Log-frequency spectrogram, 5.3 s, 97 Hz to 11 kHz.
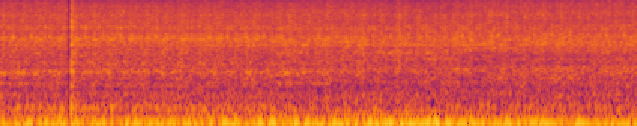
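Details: LS2 V8 ticking at idle: fast, light tick about three per second over a steady idle; source not pinned down, cause suspected but unconfirmed.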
